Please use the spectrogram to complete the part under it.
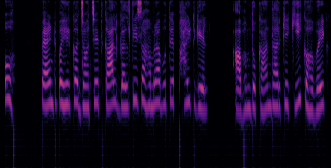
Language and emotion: Maithili, fearful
